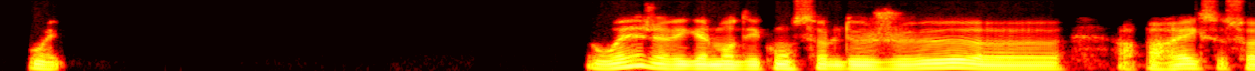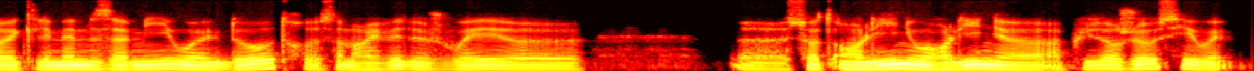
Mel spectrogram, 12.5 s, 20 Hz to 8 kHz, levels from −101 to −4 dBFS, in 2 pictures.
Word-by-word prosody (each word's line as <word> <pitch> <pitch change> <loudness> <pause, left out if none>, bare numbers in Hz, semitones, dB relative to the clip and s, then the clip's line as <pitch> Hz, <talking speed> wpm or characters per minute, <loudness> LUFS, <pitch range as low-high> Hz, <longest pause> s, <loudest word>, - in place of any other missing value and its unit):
Oui. - - -2 2.6
Ouais, 130 +11 +1
j'avais 110 - +1
également 105 0 +3
des 100 0 -1
consoles 105 -1 -1
de 100 0 +1
jeu, 100 +2 -2 0.4
heu, 95 -2 -1 0.3
alors, - - -9
pareil, 105 +5 0
que - - -10
ce - - -9
soit - - -4
avec 95 -1 -3
les 95 0 0
mêmes 100 +1 +3
amis 105 +3 +1
ou 105 -3 +2
avec 90 0 0
d'autres, 110 +3 -1
ça 85 - -8
m'arrivait 90 +3 -3
de 95 - -2
jouer, 95 +4 -3
heu, 90 -2 -5 0.8
heu, 85 -4 -7
soit 105 +4 -3
en 100 -2 +2
ligne 110 +4 +6
ou 105 - +6
hors 90 -2 +1
ligne, 105 +3 +4
heu, 90 -1 -2
à - - -6
plusieurs 105 +1 -3
jeux 110 +2 0
aussi, 120 -1 -1
oui. 95 -2 -2
100 Hz, 185 wpm, -22 LUFS, 95-105 Hz, 2.6 s, ligne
